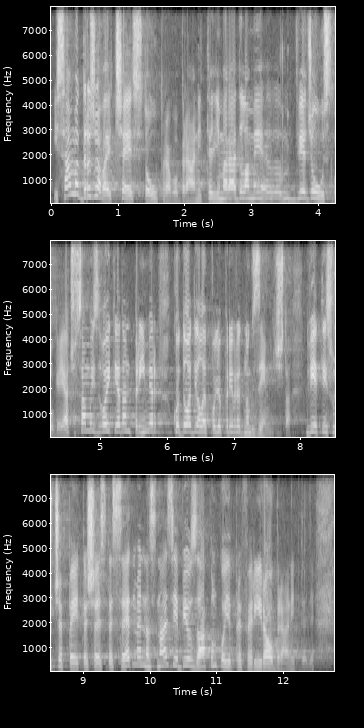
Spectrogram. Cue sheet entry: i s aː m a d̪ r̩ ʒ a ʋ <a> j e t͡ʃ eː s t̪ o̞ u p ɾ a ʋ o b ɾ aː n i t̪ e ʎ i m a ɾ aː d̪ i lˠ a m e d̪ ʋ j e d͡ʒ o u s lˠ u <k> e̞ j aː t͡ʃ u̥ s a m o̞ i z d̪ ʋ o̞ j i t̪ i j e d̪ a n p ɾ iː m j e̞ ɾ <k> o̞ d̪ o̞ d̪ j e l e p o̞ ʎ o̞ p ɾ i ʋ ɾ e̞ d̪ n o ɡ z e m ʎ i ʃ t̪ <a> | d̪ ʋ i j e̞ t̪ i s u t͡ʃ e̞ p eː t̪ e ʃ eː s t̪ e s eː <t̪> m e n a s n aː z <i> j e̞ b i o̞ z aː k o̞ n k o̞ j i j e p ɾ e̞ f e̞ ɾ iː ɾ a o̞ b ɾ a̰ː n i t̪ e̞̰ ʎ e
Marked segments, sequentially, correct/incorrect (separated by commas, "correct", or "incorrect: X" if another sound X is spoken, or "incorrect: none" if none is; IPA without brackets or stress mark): correct, incorrect: ɡ, correct, correct, incorrect: d̪, correct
